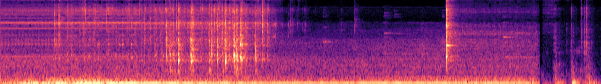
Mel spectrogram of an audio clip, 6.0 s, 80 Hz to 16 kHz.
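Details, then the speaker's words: Vintage General Electric 1/3 HP electric motor in poor condition, shaft stiff and stopping quickly by hand; on test a deep hum with a scratchy high squeal and internal clattering, as if throwing things around inside, then winding down. Owner plans 3-in-1 oil. "So, I tested it and you could probably hear it. It started to sound a little strange. It got like super squeaky and sound like it was like throwing stuff around inside the inside here."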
